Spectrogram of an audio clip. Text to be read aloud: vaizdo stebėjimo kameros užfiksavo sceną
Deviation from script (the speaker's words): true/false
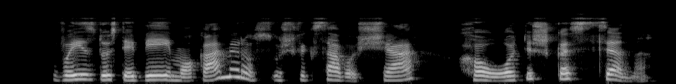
true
